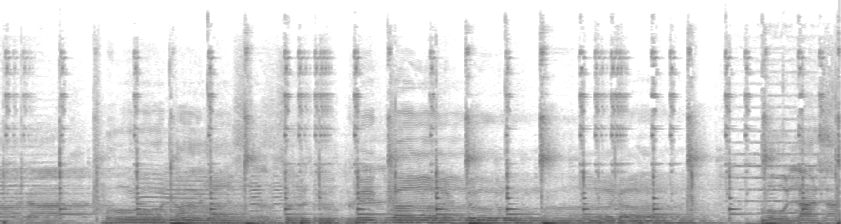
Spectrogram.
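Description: Hindi devotional bhajan music: a sustained melody with regular drum beats.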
